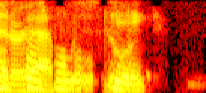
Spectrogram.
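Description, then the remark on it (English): A human voice imitates a pig oinking in two quick grunting snorts, loud and nasal, followed by a brief faint trailing noise. “No, that's a pig oinking.”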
